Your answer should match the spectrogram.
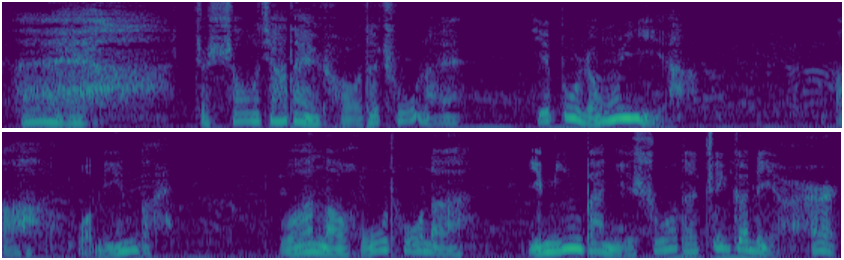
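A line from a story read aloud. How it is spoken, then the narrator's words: Old man sighing. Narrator (Chinese): 老人叹叹气说道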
